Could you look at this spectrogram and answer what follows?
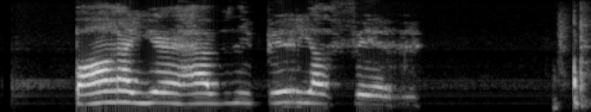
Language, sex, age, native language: Icelandic, male, 10, Icelandic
